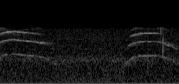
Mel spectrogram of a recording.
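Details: Four-week-old Bengal kitten at its breeder's in December 2007 gives two high, thin meows, each sliding downward with clear overtones, separated by about a second of quiet.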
